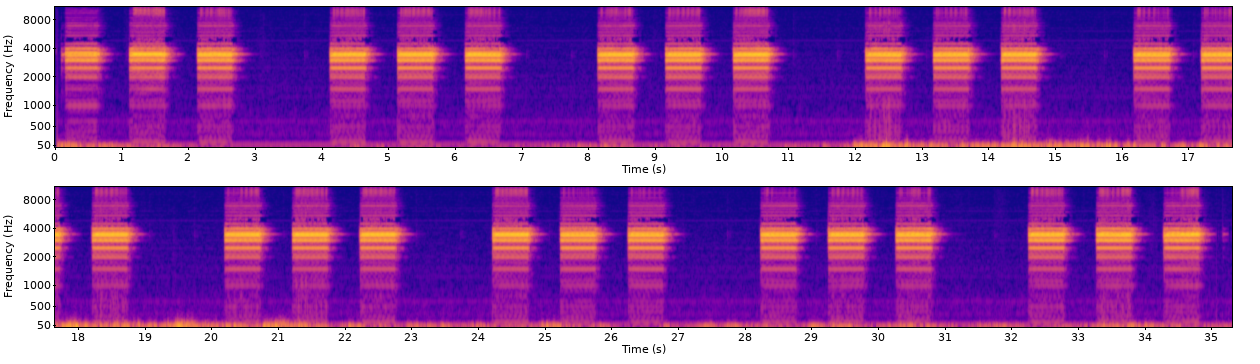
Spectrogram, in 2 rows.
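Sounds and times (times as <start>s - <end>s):
Wheelock MT4 115 alarm sounding a code 3 tone: 0.0s - 3.0s, 4.1s - 7.0s, 8.1s - 11.0s, 12.2s - 15.0s, 16.2s - 19.0s, 20.2s - 23.1s, 24.2s - 27.1s, 28.2s - 31.2s, 32.2s - 35.1s.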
